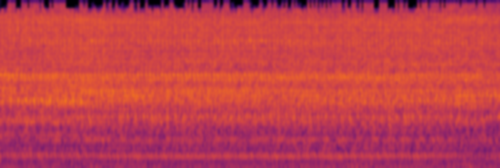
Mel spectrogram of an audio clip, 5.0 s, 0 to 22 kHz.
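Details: 2014 Cadillac ATS turbo direct-injection engine after a new vacuum pump, AC off: smooth, even idle with only the light fast tick of the high-pressure injectors. The previous rough idle and loud ticking are gone.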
